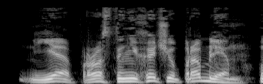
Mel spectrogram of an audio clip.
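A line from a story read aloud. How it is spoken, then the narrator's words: Sullen mutter. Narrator (Russian): угрюмо пробормотал он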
